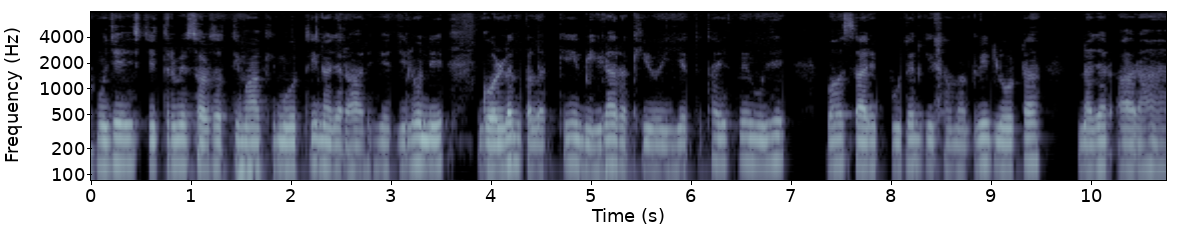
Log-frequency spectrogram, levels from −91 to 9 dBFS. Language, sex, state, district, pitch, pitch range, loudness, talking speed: Hindi, male, Bihar, Saharsa, 120 Hz, 115-125 Hz, -33 LUFS, 185 wpm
